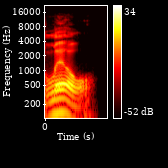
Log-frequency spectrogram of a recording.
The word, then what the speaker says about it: Lil Wayne: It's not little, not like Richard. I'm unable to locate such a word in the English dictionary. It's Lil, apostrophe.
